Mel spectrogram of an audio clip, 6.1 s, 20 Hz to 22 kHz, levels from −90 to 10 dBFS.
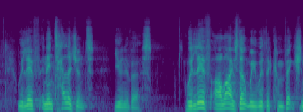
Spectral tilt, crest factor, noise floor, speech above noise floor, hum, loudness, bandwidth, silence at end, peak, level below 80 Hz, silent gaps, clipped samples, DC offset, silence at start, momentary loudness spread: -6.5 dB/octave; 20 dB; -59 dBFS; 32 dB; none; -27 LUFS; 11 kHz; 0 s; -8 dBFS; -72 dBFS; none; under 0.1%; under 0.1%; 0.35 s; 15 LU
